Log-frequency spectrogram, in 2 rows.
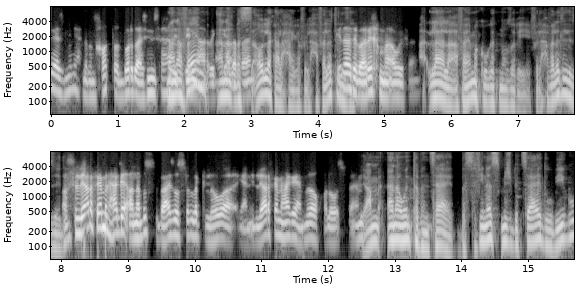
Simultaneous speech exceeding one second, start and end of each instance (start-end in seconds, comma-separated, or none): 1.7-3.0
